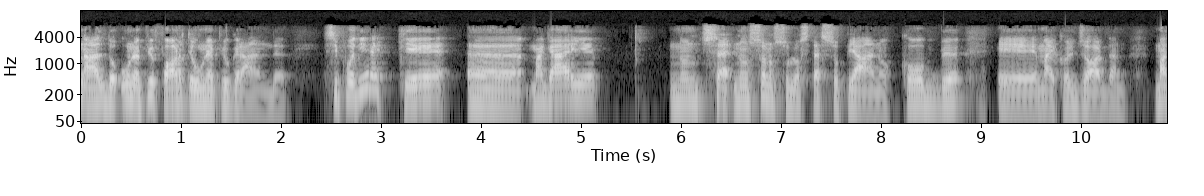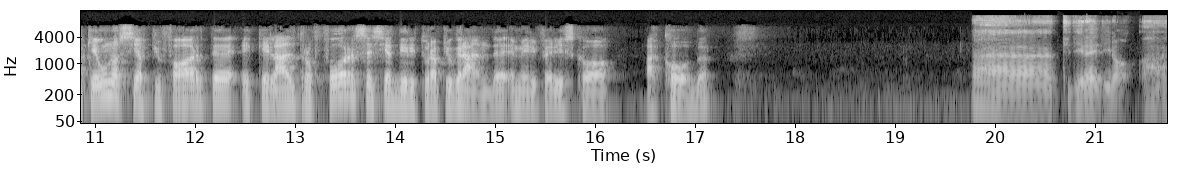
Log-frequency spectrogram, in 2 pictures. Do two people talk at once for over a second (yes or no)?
no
